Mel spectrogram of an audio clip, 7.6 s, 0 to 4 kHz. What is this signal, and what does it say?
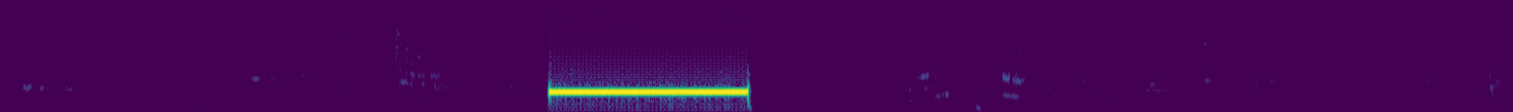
Ringback tone (Europe, 425 Hz), with speech.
